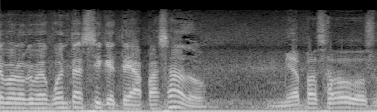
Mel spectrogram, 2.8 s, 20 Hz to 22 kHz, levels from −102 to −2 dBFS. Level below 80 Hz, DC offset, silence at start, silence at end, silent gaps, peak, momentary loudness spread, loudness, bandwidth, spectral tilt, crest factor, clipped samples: -24 dBFS; under 0.1%; 0 s; 0 s; none; -12 dBFS; 9 LU; -23 LUFS; 14 kHz; -4.5 dB/octave; 10 dB; under 0.1%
